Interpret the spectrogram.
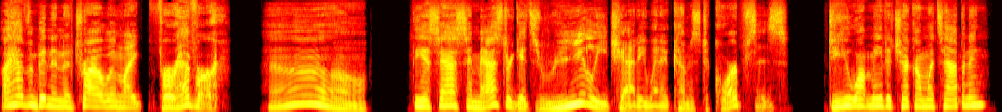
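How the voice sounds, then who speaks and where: A man's voice: sits high, sing-song, moderate pace, fairly bright tone, dry recording, studio quality, full character voice. Theatrical mischievous teen boy, wildly swooping voice. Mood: playful, teasing. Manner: theatrical, swinging from bratty teasing to sinister taunting. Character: mischievous, lying, childish teenage boy, self-styled evil supreme leader. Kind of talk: English video game voice acting.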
